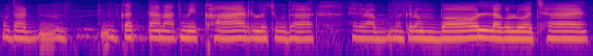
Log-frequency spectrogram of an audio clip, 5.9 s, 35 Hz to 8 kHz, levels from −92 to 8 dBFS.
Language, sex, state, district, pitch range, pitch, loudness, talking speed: Angika, female, Bihar, Bhagalpur, 190-205 Hz, 195 Hz, -28 LUFS, 110 wpm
